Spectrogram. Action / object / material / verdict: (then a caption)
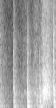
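tap / window shade against a window frame / unknown / loose. An installed day/night window shade, mounted on screwed-in brackets with a locking lever, is tapped against its bus window frame, giving a few quick, bright clacking knocks with short rattles. The shade is loose and bangs and rattles in the frame, a fault meant to be fixed with double-sided velcro or felt pads.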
